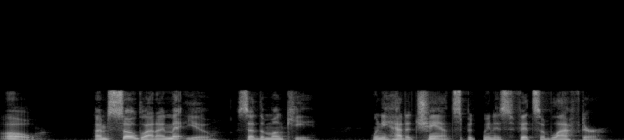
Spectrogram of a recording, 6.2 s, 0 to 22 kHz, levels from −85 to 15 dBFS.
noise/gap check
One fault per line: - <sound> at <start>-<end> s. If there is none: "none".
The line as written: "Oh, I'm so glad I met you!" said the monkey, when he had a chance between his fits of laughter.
- dropout at 4.7-4.8 s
